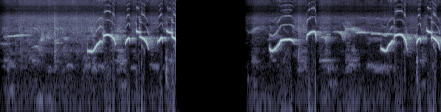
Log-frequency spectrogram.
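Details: Oriental magpie-robin song for coaxing a silent bird to sing in the morning: soft whistle, then loud upswept notes and chips, a full second of silence, then more looping whistled phrases.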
